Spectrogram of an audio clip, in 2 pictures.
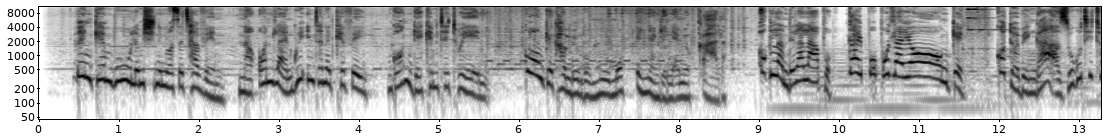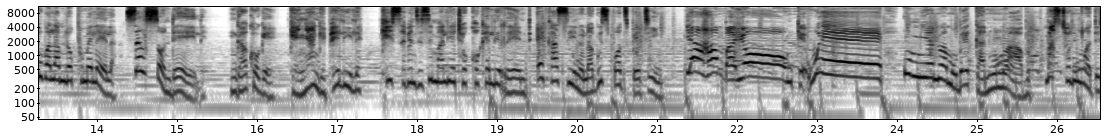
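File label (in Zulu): Zulu, Awareness Campaigns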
